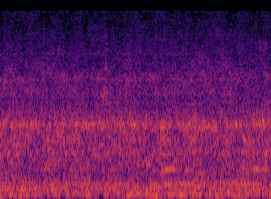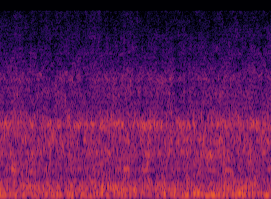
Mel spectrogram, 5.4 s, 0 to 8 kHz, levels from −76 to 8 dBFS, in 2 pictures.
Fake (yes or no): yes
